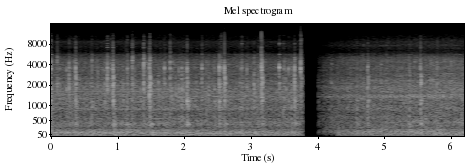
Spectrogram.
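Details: Clicking from a worn outer CV joint on an 8th-gen (2006-2011) Honda Civic, 08 model, heard when turning the steering wheel: sharp, uneven clicks about one or two a second over a quiet engine; fixed by CV axle replacement.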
